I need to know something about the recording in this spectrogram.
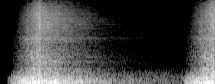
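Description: A whoosh sound effect with a low rumble under it, starting suddenly and dying away over about a second and a half.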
